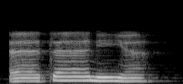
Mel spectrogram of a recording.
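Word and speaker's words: آتانِ: آتانية آتانية هناك ياء غير مكتوبة في آخر الكلمة أشير لها بياء صغيرة مفتوحة في آخر الكلمة هي غير مكتوبة ولكنها تلفظ أي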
